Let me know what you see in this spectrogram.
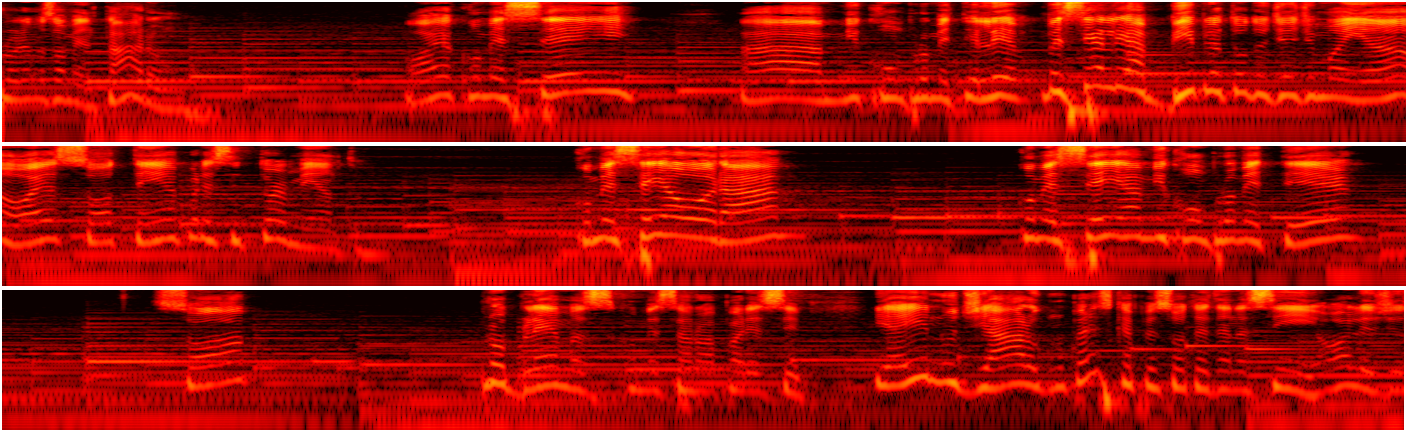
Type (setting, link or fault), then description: setting, large echoing room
